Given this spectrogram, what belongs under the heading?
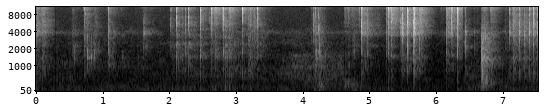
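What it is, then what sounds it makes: Plastic sunglasses. Long polished nails tap on the dark lenses and frame of a pair of black plastic-framed sunglasses held up in the air. The result is quiet, dry, bright clicks and ticks in quick irregular clusters with pauses between them, with almost no low end and no ring after each tap.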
